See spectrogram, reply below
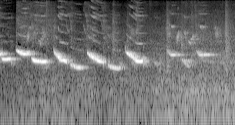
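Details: Caged black-throated laughingthrush singing to stimulate other caged birds: loud whistled notes sliding down from high to lower pitch, repeated in a steady series about once every second, softer fainter notes near the end.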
